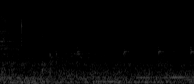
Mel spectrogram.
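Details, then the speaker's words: 2000 Harley FXR4 80ci Evolution motor rebuild with cam bearing repair and new Ultima flywheel crank assembly: cam gears turned by hand give faint light ticks, no whine, showing backlash in the sweet spot. "hear the clicking yep early little Tiki yeah so that's pretty close"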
